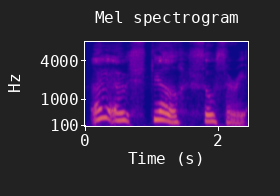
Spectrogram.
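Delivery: talking through a yawn. Real, not acted. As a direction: yawn stretching the words out slowly. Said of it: "I keep yawning on you".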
